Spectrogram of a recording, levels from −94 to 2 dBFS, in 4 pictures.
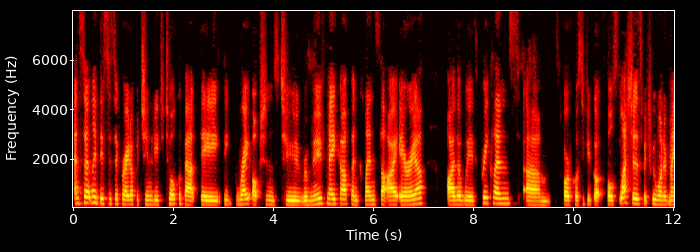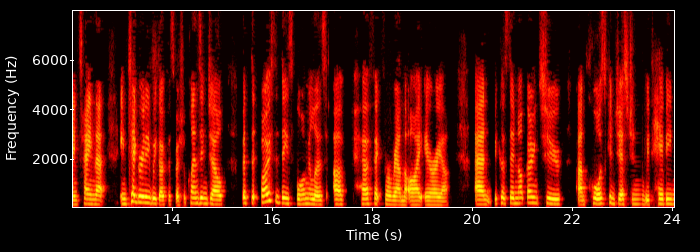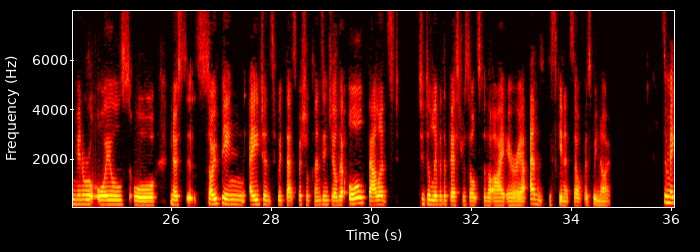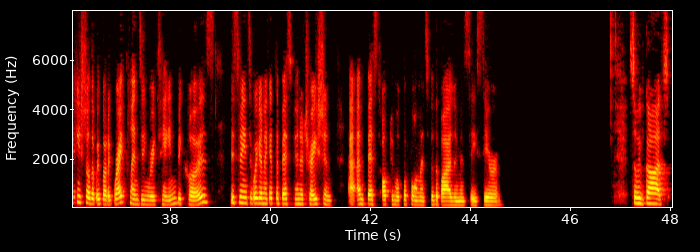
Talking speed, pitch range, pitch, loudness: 170 wpm, 170-205 Hz, 180 Hz, -27 LUFS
